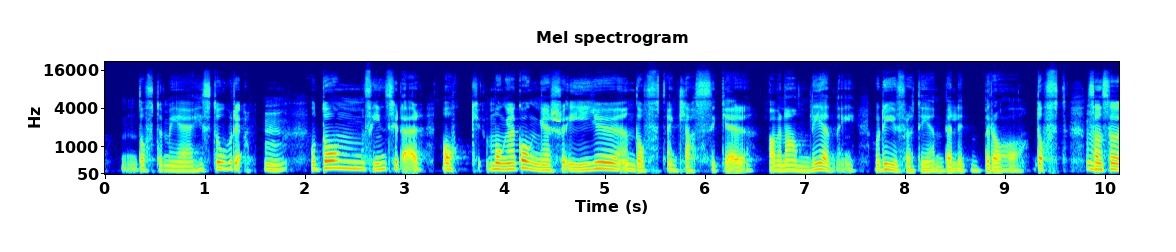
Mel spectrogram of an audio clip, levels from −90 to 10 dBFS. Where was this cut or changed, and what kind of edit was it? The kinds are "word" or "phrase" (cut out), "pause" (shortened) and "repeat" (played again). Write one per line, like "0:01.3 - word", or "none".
0:01.5 - pause
0:03.3 - pause
0:07.6 - pause
0:09.2 - pause

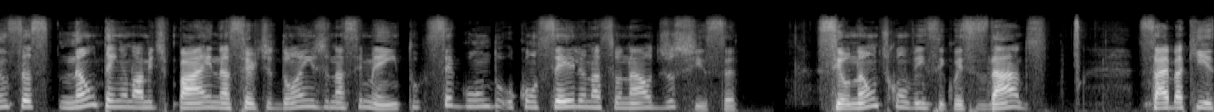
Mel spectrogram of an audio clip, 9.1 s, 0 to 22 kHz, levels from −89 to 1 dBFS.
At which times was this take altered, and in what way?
none

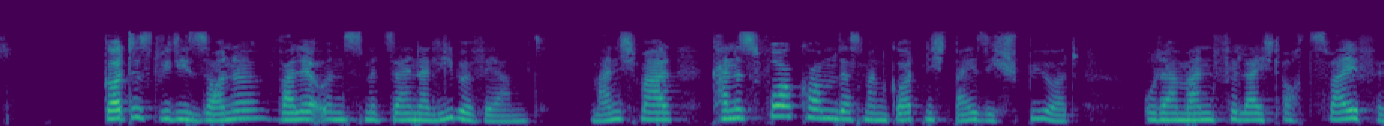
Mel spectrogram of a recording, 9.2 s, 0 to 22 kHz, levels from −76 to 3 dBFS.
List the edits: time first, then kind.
none

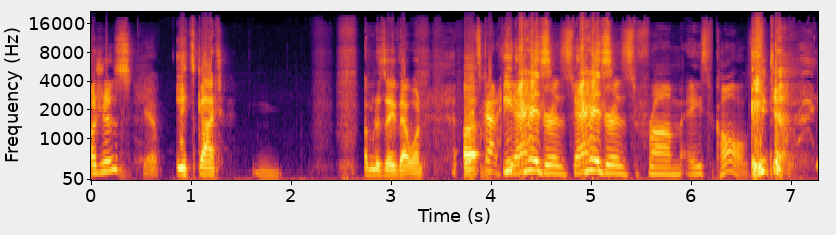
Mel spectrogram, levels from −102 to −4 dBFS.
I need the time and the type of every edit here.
0:02.6 - pause
0:03.7 - word
0:04.1 - word
0:04.8 - repeat
0:06.2 - phrase

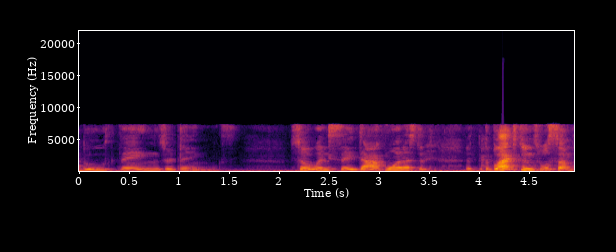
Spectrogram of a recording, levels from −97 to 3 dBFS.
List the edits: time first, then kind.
0:01.0 - word
0:02.5 - word
0:03.1 - word
0:04.0 - word

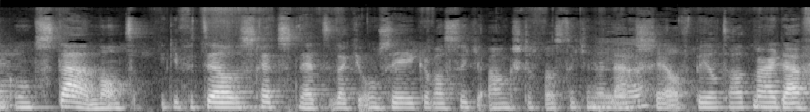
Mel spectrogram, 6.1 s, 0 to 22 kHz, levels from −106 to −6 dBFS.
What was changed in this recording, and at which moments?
none

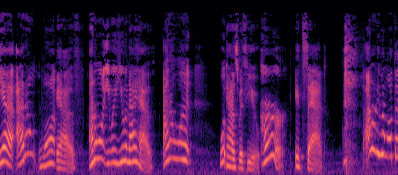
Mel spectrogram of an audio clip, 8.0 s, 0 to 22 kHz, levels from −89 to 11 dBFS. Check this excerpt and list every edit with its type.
0:01.1 - phrase
0:01.7 - pause
0:03.2 - pause
0:04.5 - word
0:05.2 - word
0:05.8 - pause

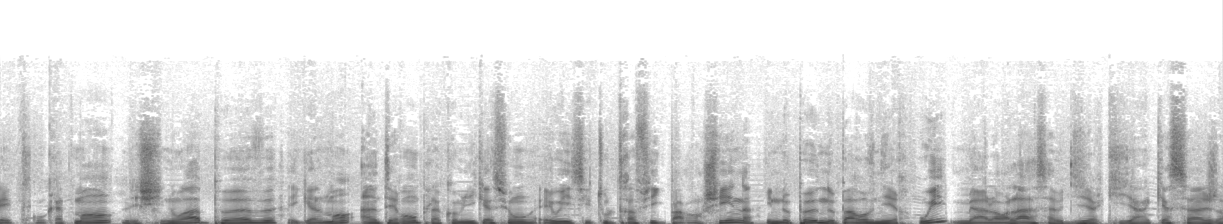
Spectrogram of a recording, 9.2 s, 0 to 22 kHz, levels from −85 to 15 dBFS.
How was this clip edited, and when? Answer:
none

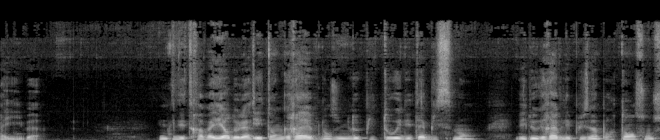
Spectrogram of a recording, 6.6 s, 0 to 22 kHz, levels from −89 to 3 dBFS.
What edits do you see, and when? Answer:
0:01.7 - word
0:02.5 - word
0:03.5 - word
0:05.3 - word

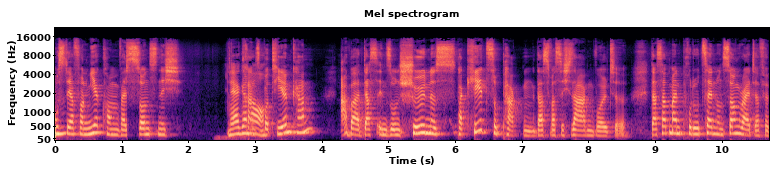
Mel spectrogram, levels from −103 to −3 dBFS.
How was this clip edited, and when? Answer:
0:01.1 - word

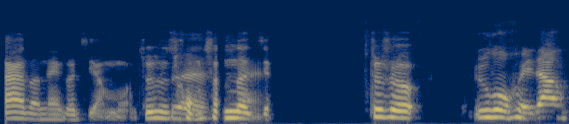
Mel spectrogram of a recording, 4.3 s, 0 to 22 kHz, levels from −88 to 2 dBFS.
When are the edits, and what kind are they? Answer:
none

